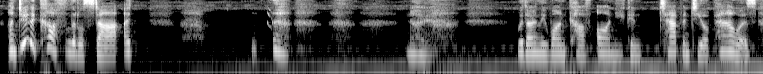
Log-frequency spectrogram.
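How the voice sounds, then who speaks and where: A woman playing an obsessive villainess superhero in an intimate, theatrical ASMR roleplay, with breathy, halting delivery. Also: mid-range voice. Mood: confused, uneasy. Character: obsessive yandere superhero villainess, pleading and enraged.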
